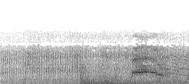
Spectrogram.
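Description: person screaming

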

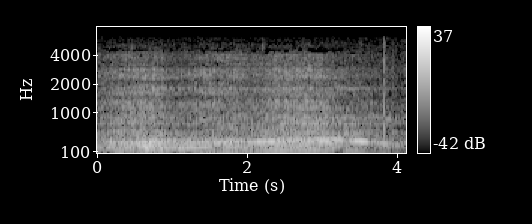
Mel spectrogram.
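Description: car driving away

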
